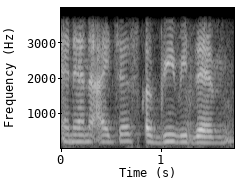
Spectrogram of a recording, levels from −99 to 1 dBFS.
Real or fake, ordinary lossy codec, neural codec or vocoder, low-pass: fake; none; codec, 16 kHz in and 24 kHz out, 1 kbps, XY-Tokenizer; 3.6 kHz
